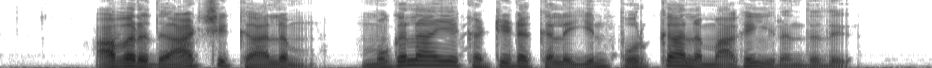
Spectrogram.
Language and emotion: Tamil, neutral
